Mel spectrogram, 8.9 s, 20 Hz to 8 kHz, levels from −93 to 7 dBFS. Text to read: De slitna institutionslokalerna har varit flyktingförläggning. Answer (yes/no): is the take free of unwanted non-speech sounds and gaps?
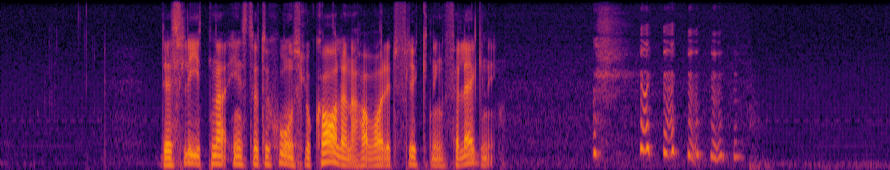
no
